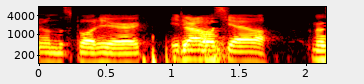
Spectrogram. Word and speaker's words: Itacoatiara: Itacoatiara. No, say it again. I'm trying. Itacoatiara. Itacoatiara. You say it in one syllable.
